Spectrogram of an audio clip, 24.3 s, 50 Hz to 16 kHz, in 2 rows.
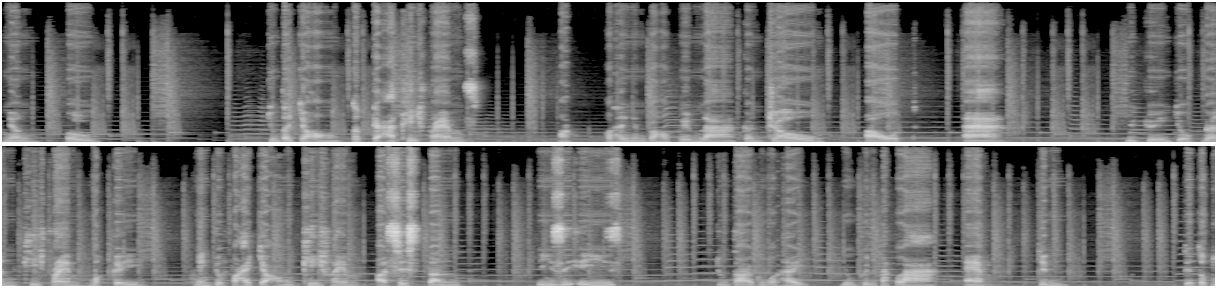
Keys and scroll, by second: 1.3 u, 9.5 alt+super+a, 21.1 F9.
